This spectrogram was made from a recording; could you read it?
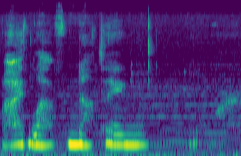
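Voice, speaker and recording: An aloof vampire girlfriend and Resistance spy played by a woman gives hypnotic orders in a breathy, half-whispered ASMR voice. Her tone is high but mellow and held very even, with deliberate phrasing. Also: faint music behind. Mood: fond, composed. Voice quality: soft, breathy, often whispered. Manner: slow, deliberate, hypnotic instructing. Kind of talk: ASMR roleplay.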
